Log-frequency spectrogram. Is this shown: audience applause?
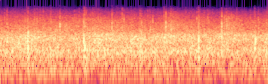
yes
